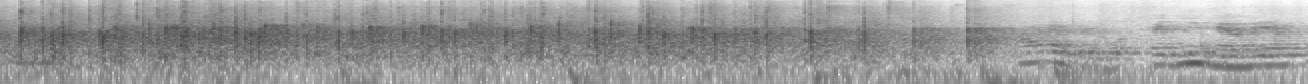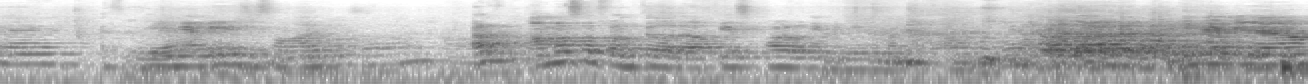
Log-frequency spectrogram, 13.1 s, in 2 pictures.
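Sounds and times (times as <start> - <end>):
audience applause: 0.0 - 5.1
woman speaking: 5.1 - 11.4
laughter: 11.0 - 13.0.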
